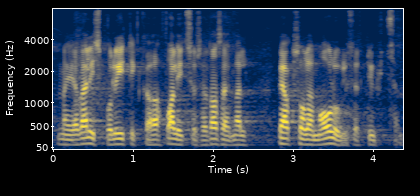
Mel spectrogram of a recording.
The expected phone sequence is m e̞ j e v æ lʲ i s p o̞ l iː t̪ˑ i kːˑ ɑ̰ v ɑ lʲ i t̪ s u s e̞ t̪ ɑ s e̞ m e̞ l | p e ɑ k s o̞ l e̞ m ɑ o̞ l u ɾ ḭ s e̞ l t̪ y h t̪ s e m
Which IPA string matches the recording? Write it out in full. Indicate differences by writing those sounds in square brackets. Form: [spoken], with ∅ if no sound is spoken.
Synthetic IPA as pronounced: m e̞ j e v æ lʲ i s p o̞ l iː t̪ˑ i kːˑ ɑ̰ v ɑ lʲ i t̪ s u s e̞ t̪ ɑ s e̞ m e̞ l | p e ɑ k s o̞ l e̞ m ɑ o̞ l u [l] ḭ s e̞ l t̪ y h t̪ s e m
